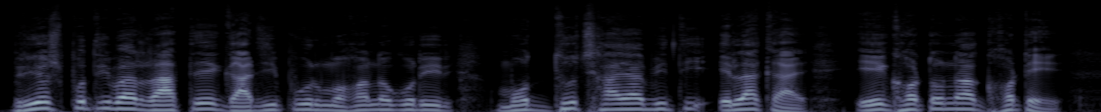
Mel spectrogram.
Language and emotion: Bengali, neutral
